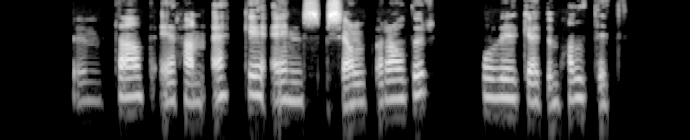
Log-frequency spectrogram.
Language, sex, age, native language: Icelandic, female, 40-49, Icelandic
